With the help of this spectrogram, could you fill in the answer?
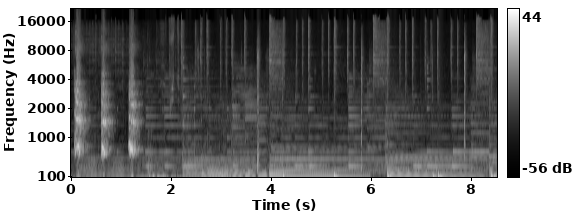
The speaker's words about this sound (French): il y a le chien qui aboie après ma guitare. Arrête Non, non, non, eh, oh, ça va pas aller, hein. Ça, c'est ta sœur. tu vas pas aboyer d'une guitare.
